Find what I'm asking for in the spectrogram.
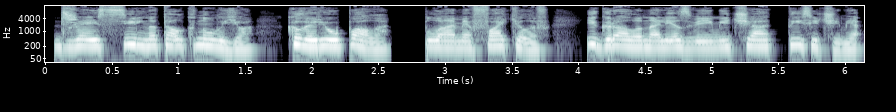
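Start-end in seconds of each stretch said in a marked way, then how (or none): none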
